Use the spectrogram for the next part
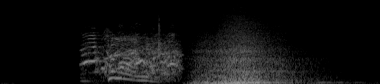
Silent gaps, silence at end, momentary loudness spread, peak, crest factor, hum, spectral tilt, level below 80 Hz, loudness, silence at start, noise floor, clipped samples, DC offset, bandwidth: none; 0.35 s; 15 LU; -22 dBFS; 18 dB; none; -5 dB/octave; -48 dBFS; -39 LUFS; 0.8 s; -89 dBFS; under 0.1%; under 0.1%; over 20 kHz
